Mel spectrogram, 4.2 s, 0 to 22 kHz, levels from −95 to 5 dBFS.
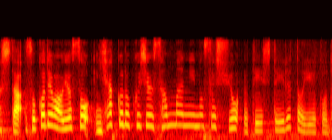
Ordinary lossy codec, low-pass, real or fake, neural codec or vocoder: none; none; fake; codec, 16 kHz, 0.9 kbps, LongCat-Audio-Codec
